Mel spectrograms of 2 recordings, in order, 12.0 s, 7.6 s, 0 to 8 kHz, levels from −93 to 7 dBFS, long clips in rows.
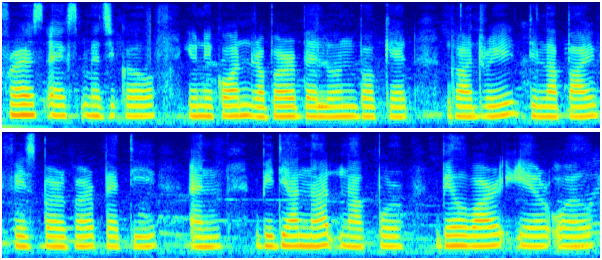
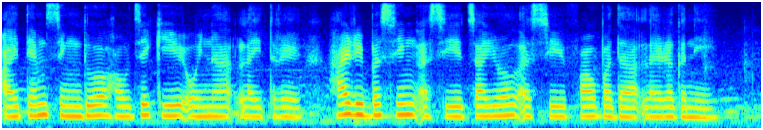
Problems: background sounds at intervals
